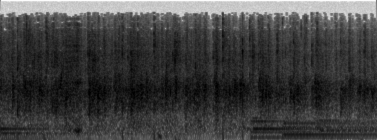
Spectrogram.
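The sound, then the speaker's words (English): An audience claps for the Lord Jesus in a dense, continuous wash of applause that holds at a loud, even level throughout. Faint sustained organ or keyboard tones play underneath, and no voices speak. “Clap for the Lord Jesus.”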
